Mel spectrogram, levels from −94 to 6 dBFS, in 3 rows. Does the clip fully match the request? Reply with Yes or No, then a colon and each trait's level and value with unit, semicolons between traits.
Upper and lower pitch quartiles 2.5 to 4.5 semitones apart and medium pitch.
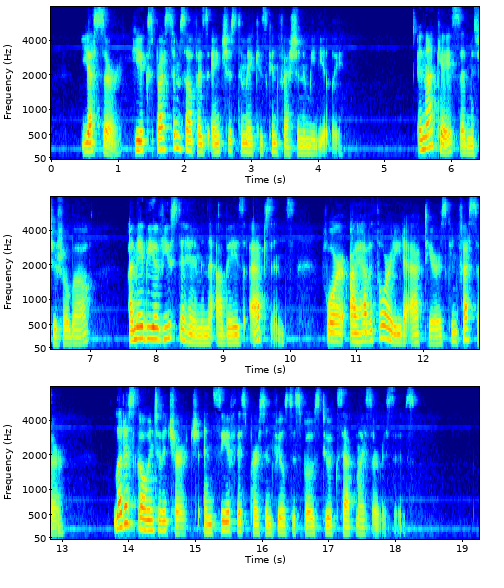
No: average, 5.2 semitones; medium, 165 Hz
